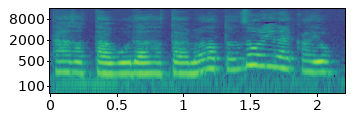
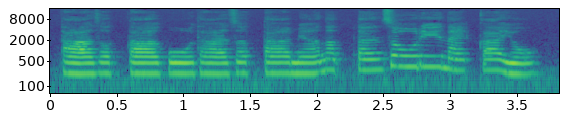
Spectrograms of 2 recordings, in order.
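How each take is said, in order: First: It is said at a somewhat faster pace. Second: It is said at a normal, basic pace. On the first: "이런 식으로 빠르기를 조금 빨리 해서" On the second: "이런 식으로 기본 빠르기로 한번 해주신 다음에"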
